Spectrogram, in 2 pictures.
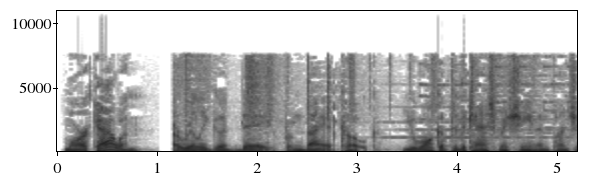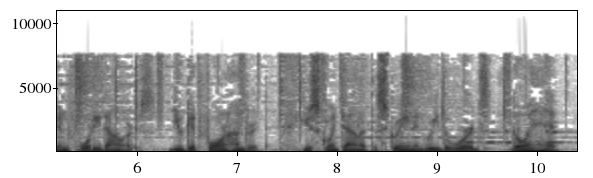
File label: male; Spotland Productions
